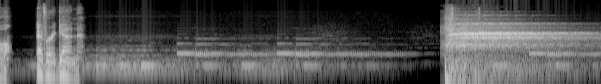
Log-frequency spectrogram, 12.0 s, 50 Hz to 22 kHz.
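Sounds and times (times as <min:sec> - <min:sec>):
quiet ambient music: 0:00.0 - 0:12.0
soft ambient drone: 0:08.9 - 0:12.0.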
